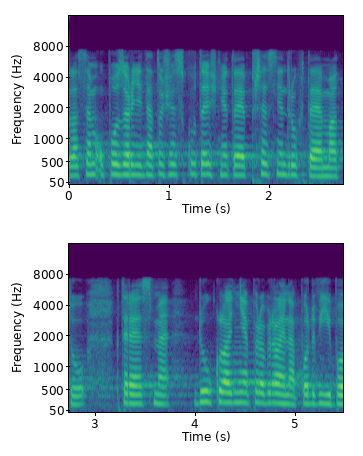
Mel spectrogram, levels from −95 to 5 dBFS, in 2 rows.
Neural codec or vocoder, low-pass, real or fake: none; 7.2 kHz; real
